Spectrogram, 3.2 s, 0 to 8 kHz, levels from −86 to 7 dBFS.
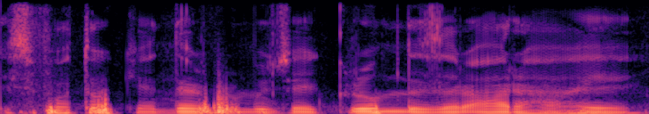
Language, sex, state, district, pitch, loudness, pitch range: Hindi, male, Arunachal Pradesh, Papum Pare, 95 Hz, -18 LUFS, 90-105 Hz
